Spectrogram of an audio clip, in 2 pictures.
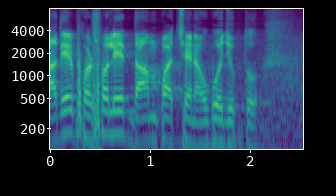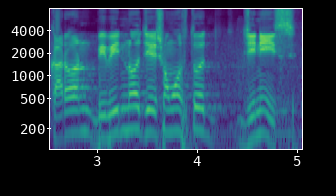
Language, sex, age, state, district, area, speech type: Bengali, male, 30-45, West Bengal, Paschim Medinipur, rural, spontaneous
